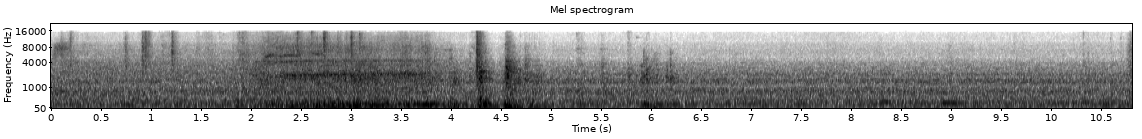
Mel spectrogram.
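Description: Steady hum inside an airport people-mover tram car standing at a station. A brief whir comes around two to three seconds in, then two sharp clunks at about four and a half seconds, typical of the sliding doors closing.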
